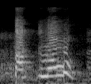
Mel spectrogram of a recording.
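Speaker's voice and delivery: Tatlo thrown out high and exclaimed; emphatic exclaim. Shown as a demonstration. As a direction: sing out Tatlo like a punchline.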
